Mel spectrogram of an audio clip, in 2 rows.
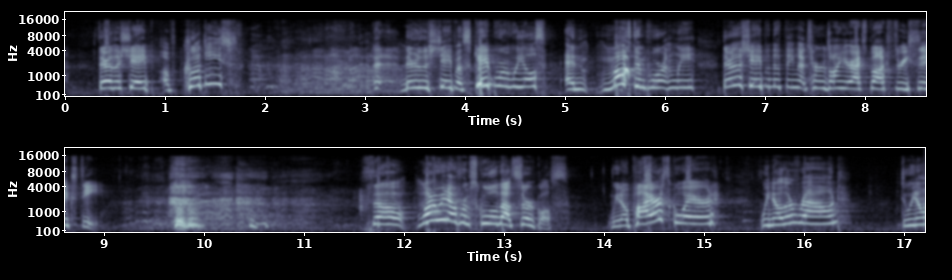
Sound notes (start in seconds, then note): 9.2 laughter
